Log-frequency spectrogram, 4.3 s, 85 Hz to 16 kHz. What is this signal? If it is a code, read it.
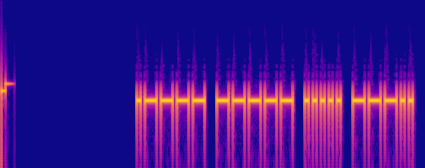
Morse code, heard as a keyed tone, about 32 wpm, 700 Hz. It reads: 1058
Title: Worked All Europe DX Contest - QTC Exchange - 30wpm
